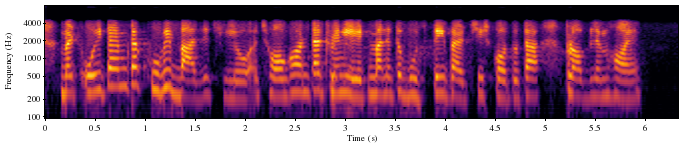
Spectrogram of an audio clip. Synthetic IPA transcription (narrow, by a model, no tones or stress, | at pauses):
baʈojʈajmʈakʰubibad͡ʑet͡ɕʰilot͡ɕʰɔɡʱɔɳʈaʈɾenleʈmanet̪obud͡ʑʱt̪ejpaɾt͡ɕʰiʃkɔt̪oʈapɾɔblemɦɔe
